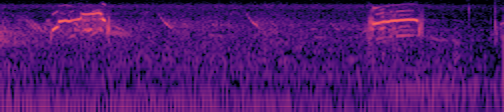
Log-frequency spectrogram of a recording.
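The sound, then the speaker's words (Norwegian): Two short bursts of high, bright bird chirps, about two seconds apart, with faint twittering in between, heard alone against a quiet background. “intervjua de eneste gjenlevende dinosaurene vi har uh, i dag”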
